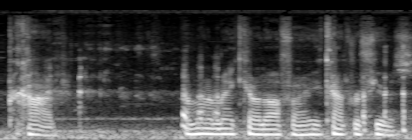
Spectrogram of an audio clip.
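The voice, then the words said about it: Marlon Brando impression. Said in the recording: “The worst Brando impression of all time. ... It was actually not that bad.”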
